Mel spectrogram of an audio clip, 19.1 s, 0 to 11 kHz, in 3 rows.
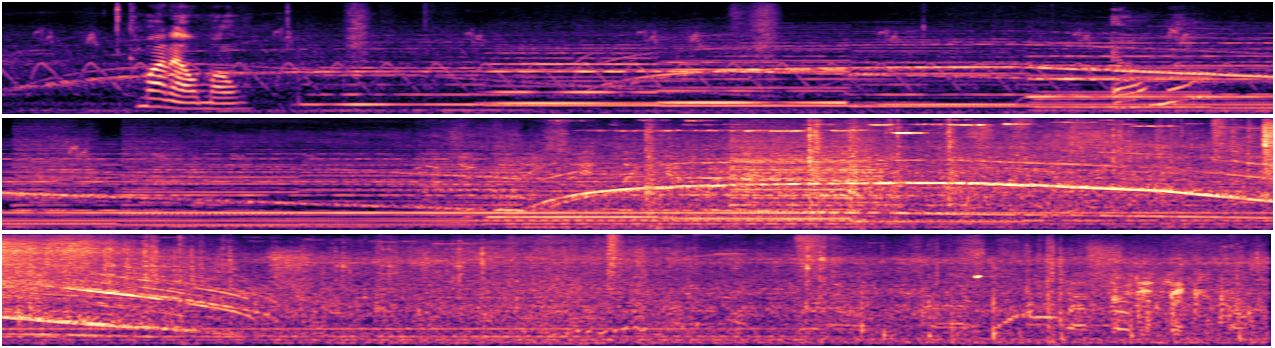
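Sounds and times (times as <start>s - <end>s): fire engine siren wailing: 0.0s - 19.0s
held background notes: 0.6s - 18.4s.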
